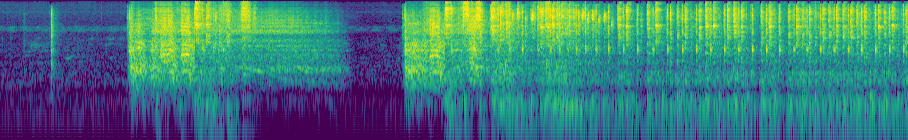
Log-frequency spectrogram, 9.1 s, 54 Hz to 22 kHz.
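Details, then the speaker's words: 1988 Harley FXR, after pushrod adjustment, cam change and fitting a new Crane lifter: starter whirs, twin settles into lumpy idle with light tapping; same lifter still ticking, suspected not pumping up. "Same knob. Same damn lifter still going. Okay, let's put it in gear. Let's see if we can find what that lifter's on."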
